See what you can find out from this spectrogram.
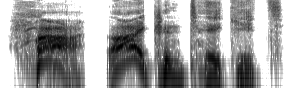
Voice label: Male Troll Attack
